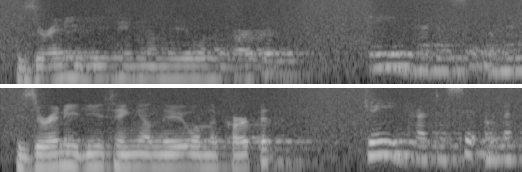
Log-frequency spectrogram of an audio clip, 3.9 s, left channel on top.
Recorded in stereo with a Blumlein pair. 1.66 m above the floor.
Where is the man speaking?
20° right, 1.8 m; by 2.1 s 55° right, 3 m.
